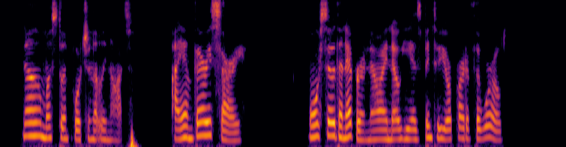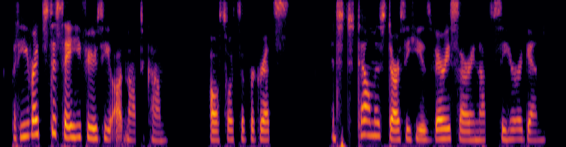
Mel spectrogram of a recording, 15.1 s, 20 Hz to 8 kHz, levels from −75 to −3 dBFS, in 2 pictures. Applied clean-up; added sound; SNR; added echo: none; none; none; none.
